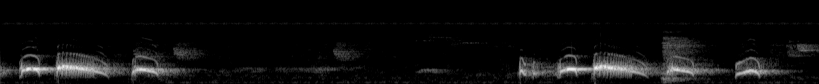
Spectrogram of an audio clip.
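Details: Spotted dove, a 'kuk 2' style caller, calling a rival and played as a lure; two bouts of low, hollow cooing, each a quick run of arched coos around one drawn-out stressed coo, separated by about three seconds of silence.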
